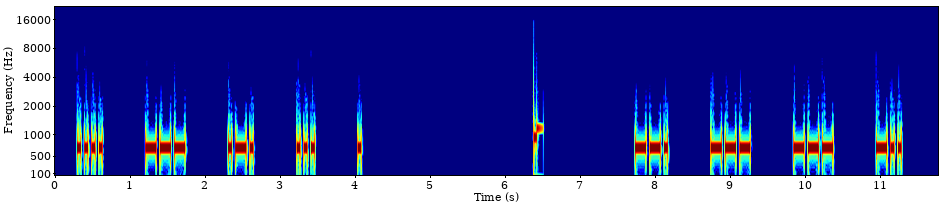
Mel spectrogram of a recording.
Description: Morse code, heard as a keyed tone, about 25 wpm, spaced as for 12 wpm, 700 Hz. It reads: HORSE GOOD
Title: 4x Character Spacing - Top 300 Words - 25wpm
